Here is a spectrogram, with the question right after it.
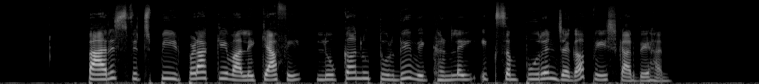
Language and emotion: Punjabi, happy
